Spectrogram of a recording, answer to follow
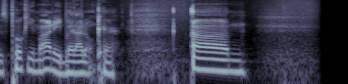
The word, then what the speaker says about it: Pokimane: I do know enough to know that the proper way to say her name is Pokimane, but I don't care.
